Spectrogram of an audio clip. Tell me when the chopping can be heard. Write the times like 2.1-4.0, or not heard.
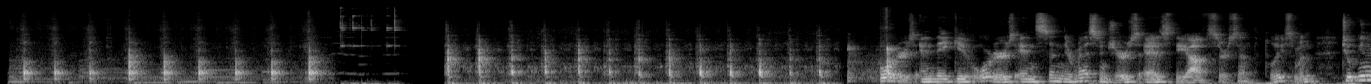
0.1-9.0.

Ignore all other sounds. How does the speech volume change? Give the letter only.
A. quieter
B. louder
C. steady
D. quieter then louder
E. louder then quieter
A.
